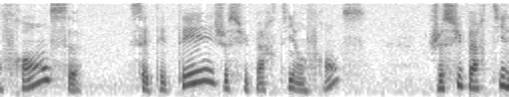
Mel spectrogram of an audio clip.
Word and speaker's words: partie: Je suis partie. Vous voyez, il y a le féminin en rose, partie, et le masculin, partie, en bleu. C'est la même prononciation.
